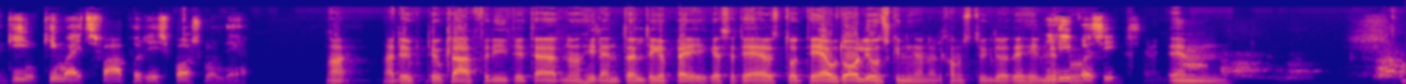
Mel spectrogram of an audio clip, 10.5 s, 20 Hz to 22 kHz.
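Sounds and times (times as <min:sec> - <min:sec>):
speech: 0:00.0 - 0:09.4
dog barking: 0:08.9 - 0:10.5.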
